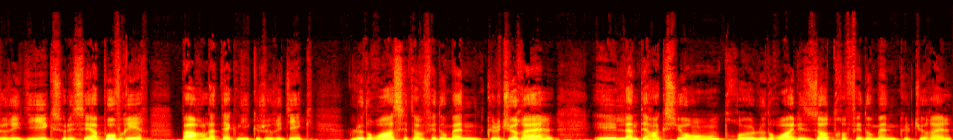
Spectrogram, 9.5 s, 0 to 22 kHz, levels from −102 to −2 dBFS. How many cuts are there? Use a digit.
0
